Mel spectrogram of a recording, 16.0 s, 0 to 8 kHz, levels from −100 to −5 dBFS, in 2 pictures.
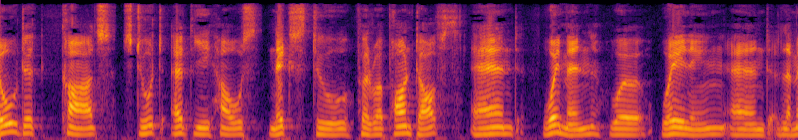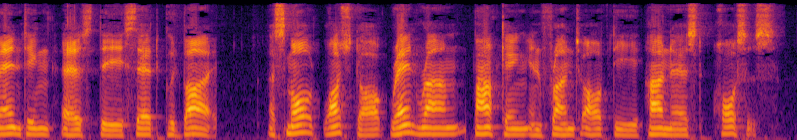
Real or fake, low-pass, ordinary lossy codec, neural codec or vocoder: real; 7.2 kHz; MP3, 48 kbps; none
